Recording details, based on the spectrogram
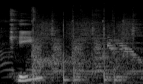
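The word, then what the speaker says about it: kei: Key? K? How do you pronounce K-E-I?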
